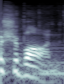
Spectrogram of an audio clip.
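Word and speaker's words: Siobhan: I know Shaban, and I know, Ava. Like E-A-B-A.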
